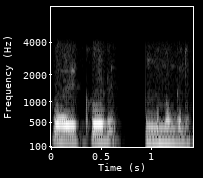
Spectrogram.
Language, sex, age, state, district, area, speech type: Malayalam, male, 45-60, Kerala, Kozhikode, urban, conversation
